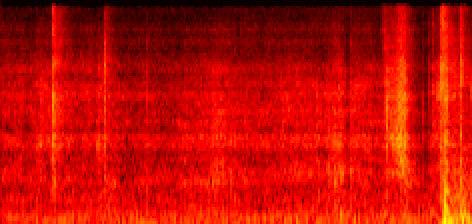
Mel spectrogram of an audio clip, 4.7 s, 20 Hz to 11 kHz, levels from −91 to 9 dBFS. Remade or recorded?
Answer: remade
